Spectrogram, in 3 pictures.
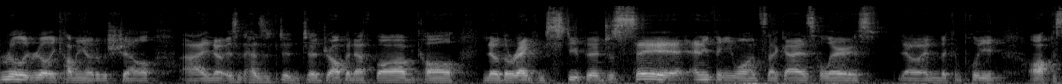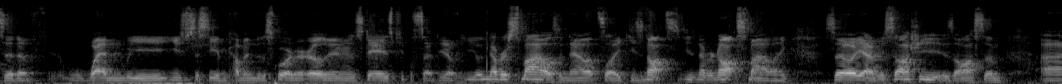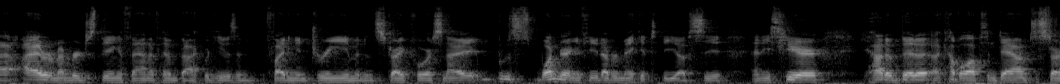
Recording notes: Octagonside at UFC 204. As the biggest UFC event to hit the UK delivers the goods in front of a sell-out crowd in the early hours of Sunday morning in Manchester.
